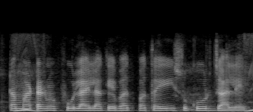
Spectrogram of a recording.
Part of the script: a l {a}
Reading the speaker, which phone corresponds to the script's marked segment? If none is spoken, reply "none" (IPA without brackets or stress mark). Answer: e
